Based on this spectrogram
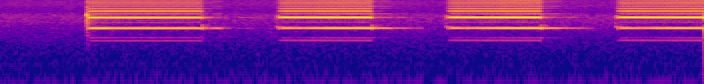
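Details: Bobber motorcycle, replacement blinker relay: four shrill, evenly spaced beeps, about ninety a minute, in time with the blinkers; the relay's buzzer beeps as it cycles.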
